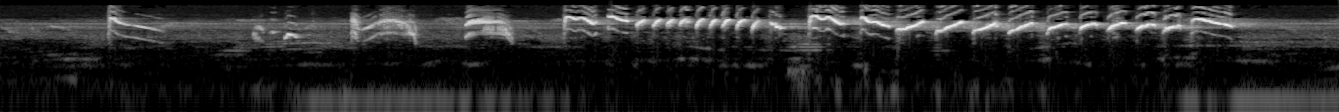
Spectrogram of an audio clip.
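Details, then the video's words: White-eye (pleci) song used as a lure recording for contest birds: a rapid run of high, descending slurred notes and quick repeated chirps, building into a fast rolling series of looping whistles, with no other sounds. "PANCINGAN PLECI AGAR CEPET BUKA PARUH"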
